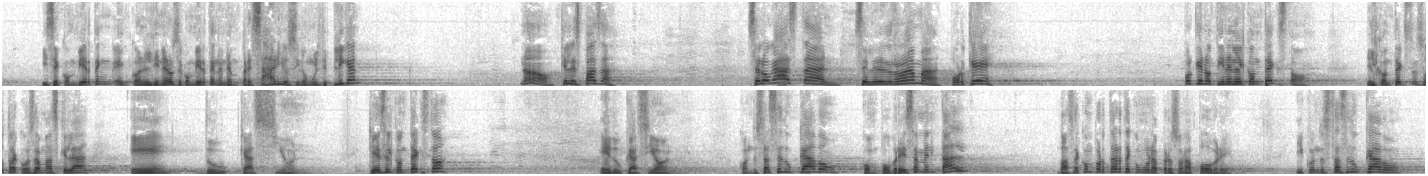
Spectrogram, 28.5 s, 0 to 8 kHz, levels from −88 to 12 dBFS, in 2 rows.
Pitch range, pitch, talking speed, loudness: 170-250 Hz, 205 Hz, 130 wpm, -17 LUFS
